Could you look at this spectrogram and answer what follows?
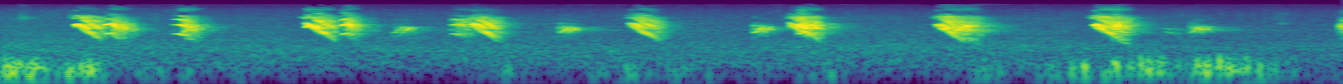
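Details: A Red-necked tanager singing in the Caatinga gives thin, high, sharply falling notes, some paired, about once a second, with a few shorter soft chips between and a low rumble behind.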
